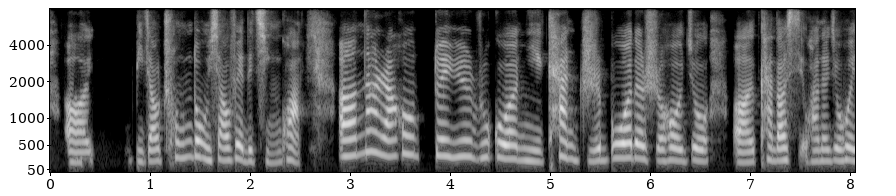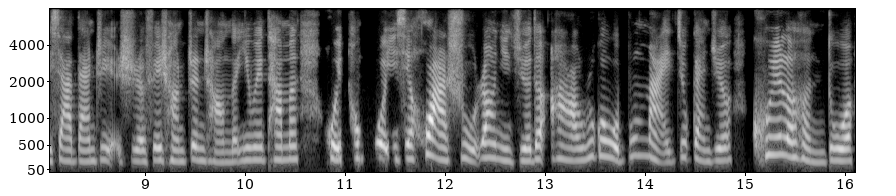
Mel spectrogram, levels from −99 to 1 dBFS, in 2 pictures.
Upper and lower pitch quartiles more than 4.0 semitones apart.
Yes: average, 4.5 semitones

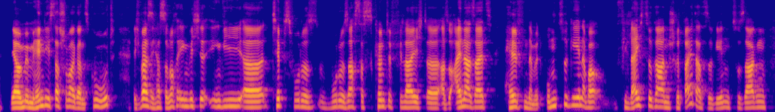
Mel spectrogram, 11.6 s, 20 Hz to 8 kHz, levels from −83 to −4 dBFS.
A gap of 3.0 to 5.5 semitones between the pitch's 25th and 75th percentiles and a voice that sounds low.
No: average, 3.6 semitones; medium, 155 Hz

